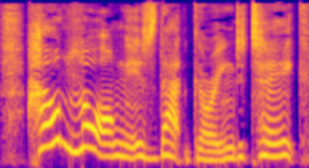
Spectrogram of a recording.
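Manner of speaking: sharp, frustrated edge. [name] speaks up from behind Melanie, sharp, frustrated. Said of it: "frustration making her voice sharp".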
